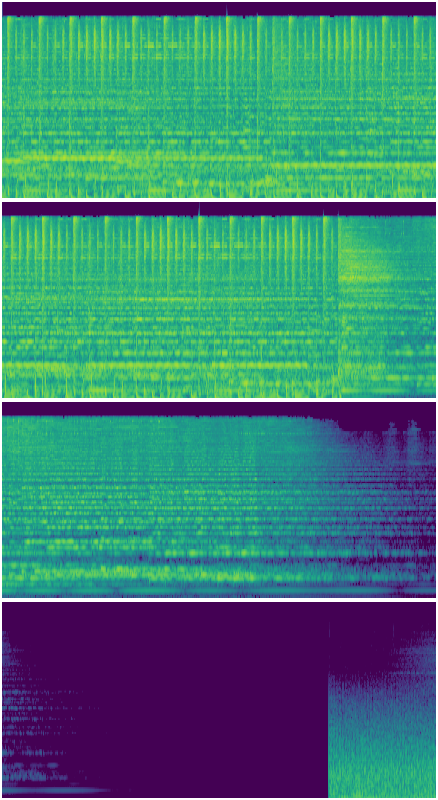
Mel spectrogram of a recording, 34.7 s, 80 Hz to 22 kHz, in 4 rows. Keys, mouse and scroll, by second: 0.2 shift+click, 0.5 shift+middle click, 0.8 g, 1.2 middle click, 1.5-2.0 scroll up 2, 1.6 a, 1.8 l, 1.9 middle click, 2.0 g, 2.5-3.6 shift+middle drag, 3.6 alt+click, 3.7 scroll down 3, 3.8 shift+middle click, 4.2 s, 4.4 middle click, 4.6 scroll up 1, 4.7 g, 5.4 middle click, 5.5 Tab, 5.6-6.4 middle drag, 6.4 click, 6.7 middle drag, 6.9 scroll up 2, 7.0 middle click, 7.4 1, 7.6 middle click, 7.7 g, 8.4 click, 8.5 g, 9.9 middle click, 10.1 Tab, 10.2 middle click, 10.3 click, 10.5-12.6 typing, 11.0 shift+click, 11.2 shift+click, 11.9 click, 12.0 click, 12.2 middle click, 13.0 middle drag, 13.2 click, 13.7-17.1 typing, 14.0 shift+middle click, 14.8 middle click, 15.5 middle click, 15.9 scroll up 1, 16.3 click, 16.8 click, 17.6 scroll down 4, 17.7 Tab, 17.8 shift+middle drag, 18.0 scroll up 2, 18.1 middle drag, 18.3 click, 18.8-20.6 typing, 19.5 click, 20.0-20.5 middle drag, 20.5 shift+click, 20.5 middle click, 21.4-22.1 middle drag, 22.6 KP_1, 22.8 g, 23.3 Tab, 23.4 scroll down 3, 23.4 shift+middle click, 24.4 shift+middle click, 24.6 KP_1, 24.9-25.4 scroll up 2, 25.0 Tab, 25.1 shift+middle click, 25.4 2, 25.6 scroll down 1, 25.6 middle click, 25.8 alt+shift+Left, 26.5 shift+Left, 26.6 shift+Left, 26.9 shift+Left, 27.0 middle click, 27.8 s, 28.1 middle click, 28.3-29.7 scroll up 9, 28.8 shift+middle click, 29.7 g, 29.8 scroll down 10, 30.0 middle drag, 30.3 KP_Decimal, 30.3 KP_1, 30.5 scroll up 2, 30.6 Tab, 31.3 ctrl+e, 31.4 shift+middle click, 31.5 scroll up 1, 31.7 alt+click, 31.9 scroll down 3, 32.0 shift+middle click, 32.1 scroll up 1, 32.3 alt+shift+click, 32.6 ctrl+e, 32.7 middle click, 33.1 click, 33.3 shift+middle click, 33.9 s, 34.6 g.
